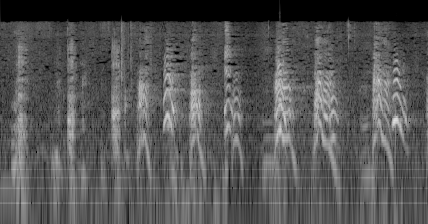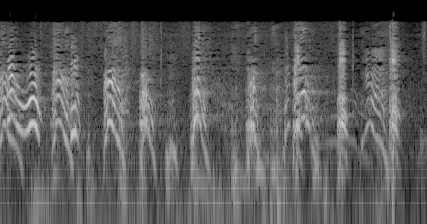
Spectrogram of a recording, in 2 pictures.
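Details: Several chimpanzees at the Nigerian Chimpanzee Centre, Afi Mountain Drill Ranch, Nigeria, produce rhythmic, arching, wavering hoots and shrieks, rising and falling in quick succession, with voices overlapping in a continuous excited bout.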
